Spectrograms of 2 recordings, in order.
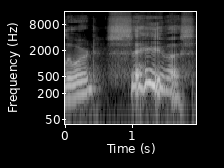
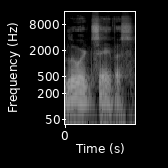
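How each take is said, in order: First: Slow, drawn-out cry for help, pitched high; desperate plea. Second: Breathless whispered cry for help; hushed plea. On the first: Acted. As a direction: beg to be saved, stretching the words. Disciples cry out in storm. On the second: Shown as a demonstration. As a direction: breathe it like a private prayer. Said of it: "you can always scream".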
